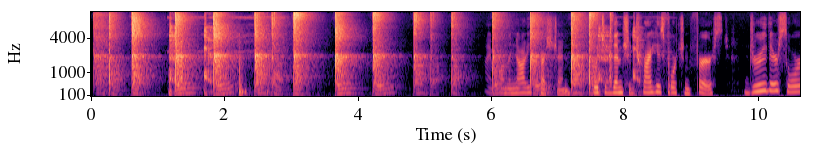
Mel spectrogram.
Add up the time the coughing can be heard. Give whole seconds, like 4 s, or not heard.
3 s.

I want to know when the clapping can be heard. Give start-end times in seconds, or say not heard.
0.0-7.8.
